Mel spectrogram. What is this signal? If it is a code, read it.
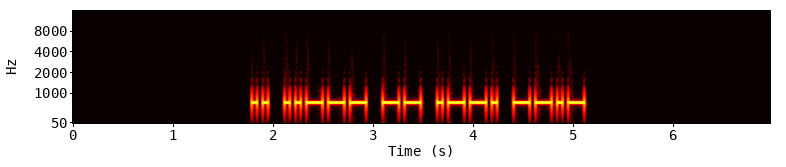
Morse code, heard as a keyed tone, about 22 wpm, 700 Hz. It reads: I2MPQ
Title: DXCC-100 Call Signs - 5 Characters - 22wpm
